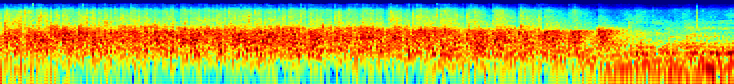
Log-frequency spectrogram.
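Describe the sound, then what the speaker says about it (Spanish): Loud, sustained audience applause at the blessing of a new town hall building in Jocotepec, Jalisco, a thick wall of clapping that eases off in the last second. "para quien pido un fuerte aplauso."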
